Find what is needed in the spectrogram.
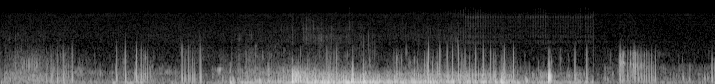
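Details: Stomach growling after drinking cola: low gurgling and rumbling with rapid irregular bubbling pops, bowel sounds (borborygmi).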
